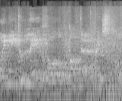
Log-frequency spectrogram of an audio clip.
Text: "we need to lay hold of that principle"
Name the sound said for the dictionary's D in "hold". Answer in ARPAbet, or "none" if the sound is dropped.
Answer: none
